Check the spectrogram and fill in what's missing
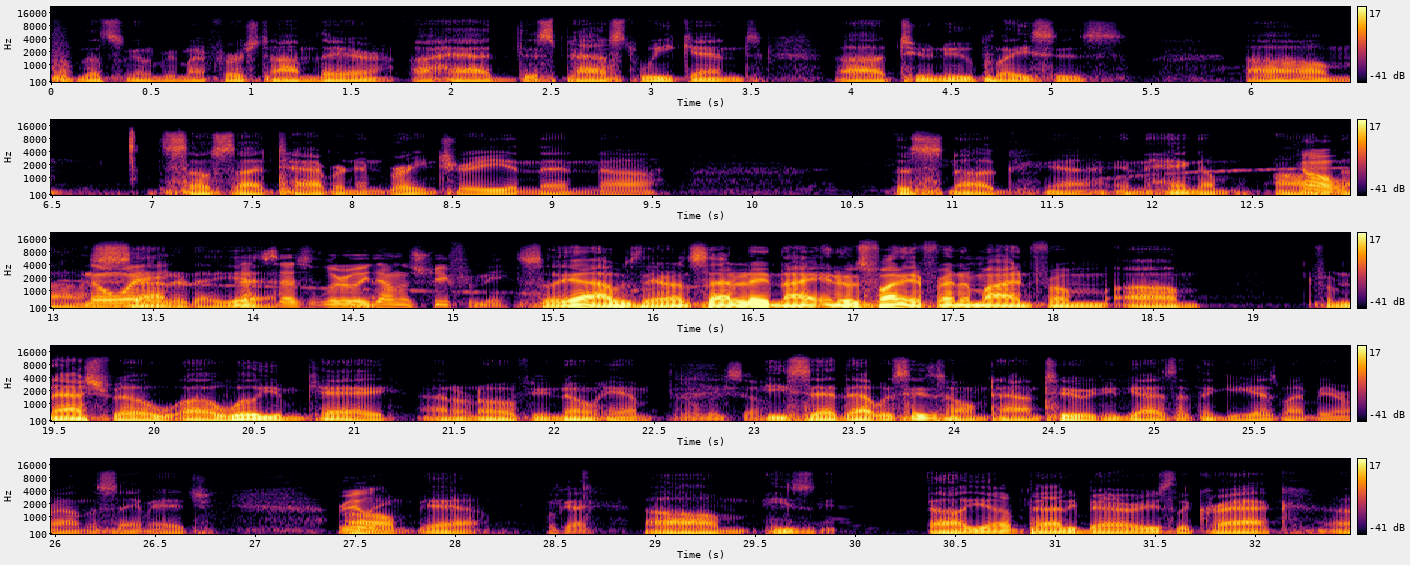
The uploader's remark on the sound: Hosts a performance and interview. The Parlour for hosting this recording at their fine space on North Main Street in Providence.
